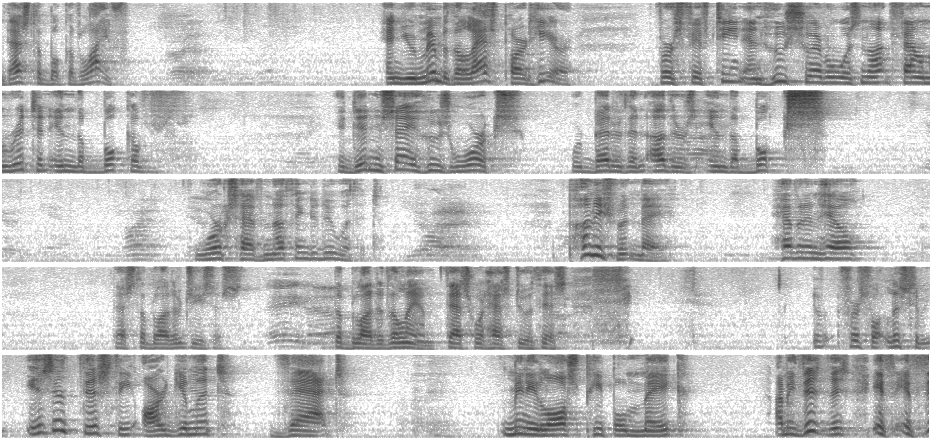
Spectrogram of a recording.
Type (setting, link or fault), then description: setting, large echoing room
